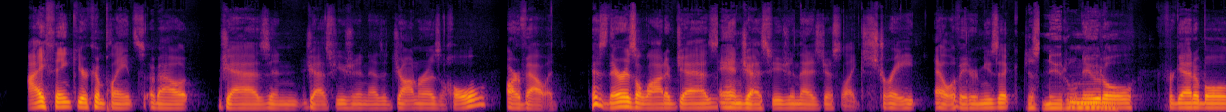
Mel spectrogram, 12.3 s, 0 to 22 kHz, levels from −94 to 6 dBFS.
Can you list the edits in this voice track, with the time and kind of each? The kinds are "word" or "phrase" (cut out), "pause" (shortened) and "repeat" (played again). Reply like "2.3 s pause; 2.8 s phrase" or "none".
5.0 s pause; 10.4 s word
